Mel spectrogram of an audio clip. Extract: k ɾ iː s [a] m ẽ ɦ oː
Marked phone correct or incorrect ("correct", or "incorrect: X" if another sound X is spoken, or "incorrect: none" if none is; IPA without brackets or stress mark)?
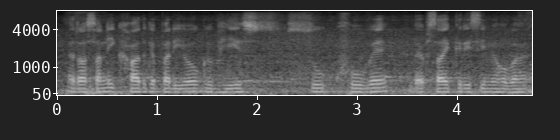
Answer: incorrect: i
